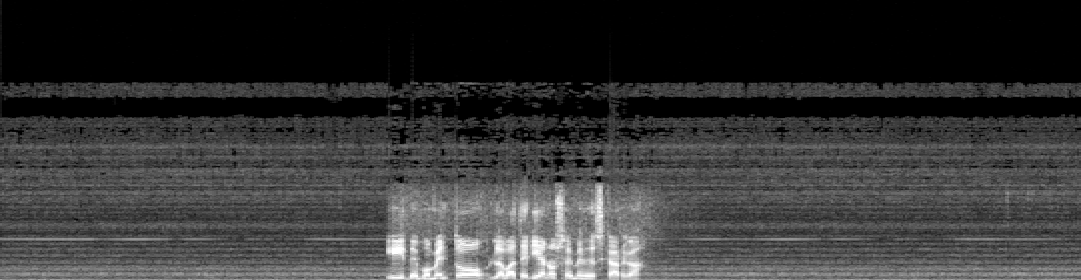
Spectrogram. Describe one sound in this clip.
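An aircraft engine hums low and steady.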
